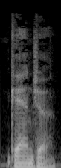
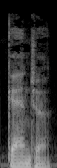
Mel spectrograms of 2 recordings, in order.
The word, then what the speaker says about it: Ganja: John first in English this city is called ganja ganja G G and then in is pronounced kja kja K kja all right if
